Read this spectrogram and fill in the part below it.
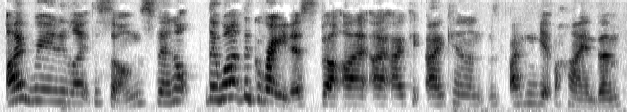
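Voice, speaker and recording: A woman with a somewhat high voice chats casually on a panel. She speaks haltingly, often doubling back on her words as she gives an opinion. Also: a bit bright. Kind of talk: casual chat.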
